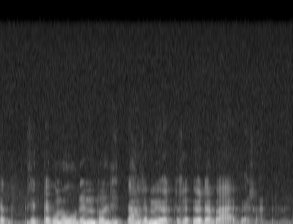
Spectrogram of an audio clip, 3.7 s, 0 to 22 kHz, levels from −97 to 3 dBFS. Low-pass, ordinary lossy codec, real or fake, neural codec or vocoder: 19.8 kHz; none; fake; vocoder, 44.1 kHz, 128 mel bands every 512 samples, BigVGAN v2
